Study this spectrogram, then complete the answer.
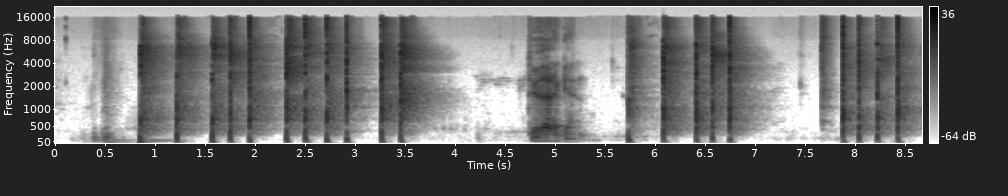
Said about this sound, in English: All right. You've mentioned this a few times. What's an 8 clap?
